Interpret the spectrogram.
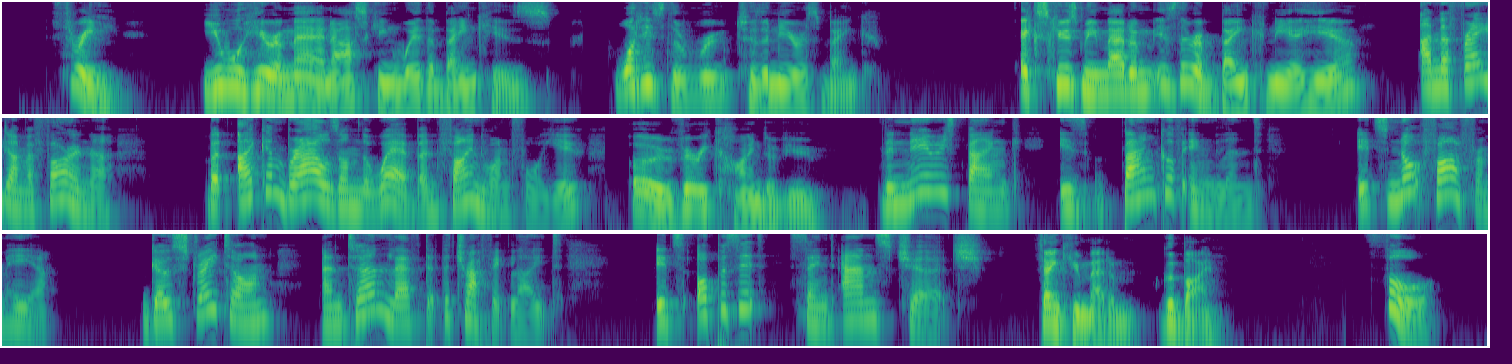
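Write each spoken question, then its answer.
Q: What is the route to the nearest bank?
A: Go straight on and turn left at the traffic light; it's opposite St. Anne's Church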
